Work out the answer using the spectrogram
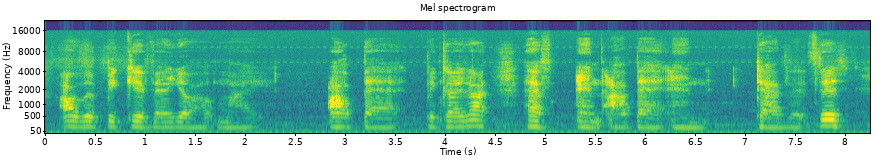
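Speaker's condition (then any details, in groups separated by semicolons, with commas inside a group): Mild cerebral palsy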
